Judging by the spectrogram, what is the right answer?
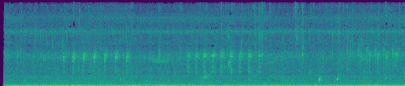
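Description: Outdoor wildlife ambience: two runs of rapid, high chirping calls, then two short lower calls about five seconds in, over a steady low rumble and a faint, steady high whine.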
